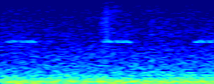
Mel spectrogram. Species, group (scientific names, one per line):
Oecanthus fultoni
Orthoptera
